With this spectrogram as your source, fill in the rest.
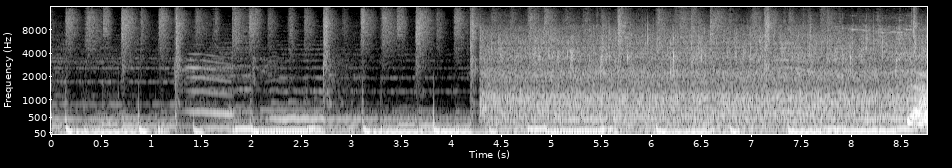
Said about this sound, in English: And as you can see, we're getting rain today.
